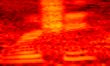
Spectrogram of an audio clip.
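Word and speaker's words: Russia: a small town called Delphos Ohio we have rushi Ohio r-u-s-s-i-a we have Versailles v-e-r-s-a-i-l-e-s uh you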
